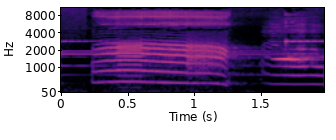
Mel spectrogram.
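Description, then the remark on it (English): A cat meows twice, a long drawn-out wail that sags at the end, then a shorter, sharper meow after a brief pause. “Cat, what are you doing? Stop walking through the walls.”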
